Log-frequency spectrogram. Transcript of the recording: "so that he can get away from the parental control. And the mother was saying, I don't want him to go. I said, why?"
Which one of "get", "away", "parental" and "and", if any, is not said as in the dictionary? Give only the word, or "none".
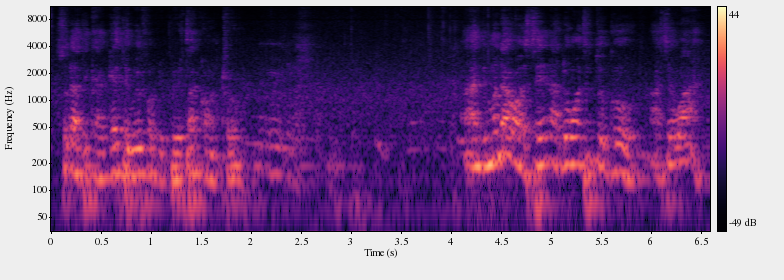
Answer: parental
